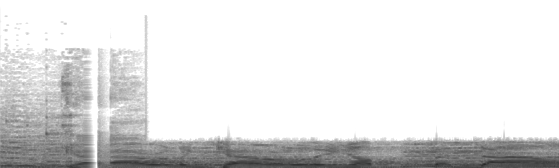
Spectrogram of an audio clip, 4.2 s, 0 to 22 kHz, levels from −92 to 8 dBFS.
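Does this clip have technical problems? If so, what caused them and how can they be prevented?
Yes. From 0.63 to 0.84 s there is a call audio freeze: the sound is stretched into a decaying fill for about 190 ms, with a brief silence of about 20 ms, then resumes where it stopped, now 190 ms late. Delayed packets likely emptied the jitter buffer. A more stable network path or a deeper adaptive jitter buffer would prevent it.

From 1.09 s to the end, the input switched to a poorer device. The sound turns dull with nothing above 3.4 kHz, and a faint new noise floor appears. There is no gap and no real level jump, likely a change to a headset call profile. Locking the input device during recording would prevent it.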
